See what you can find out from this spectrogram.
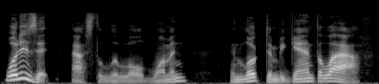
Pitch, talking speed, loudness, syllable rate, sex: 125 Hz, 220 wpm, -21 LUFS, 6.1 syllables/s, male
